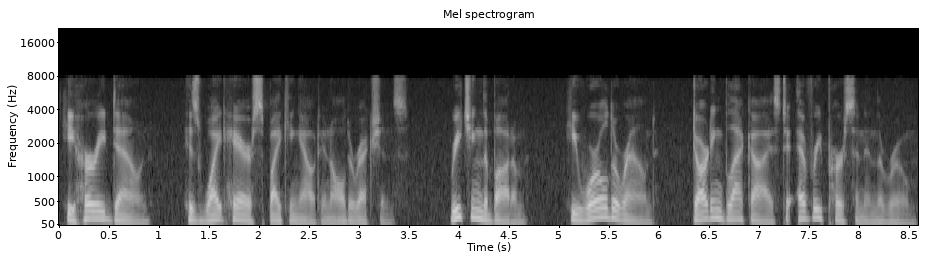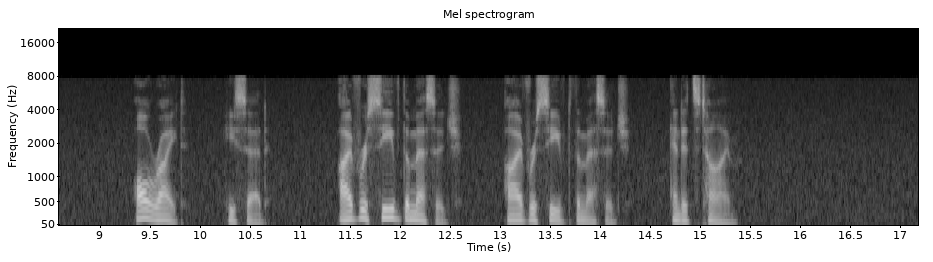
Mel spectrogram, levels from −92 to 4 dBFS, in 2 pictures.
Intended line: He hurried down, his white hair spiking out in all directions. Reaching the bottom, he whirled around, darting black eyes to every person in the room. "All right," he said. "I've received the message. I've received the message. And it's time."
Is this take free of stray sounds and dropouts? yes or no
yes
